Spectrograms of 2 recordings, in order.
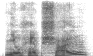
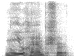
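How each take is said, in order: First: The ending sounds like the standalone word shire. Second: The ending sounds different from the word shire. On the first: The speaker calls it wrong. "Como é que se pronuncia essa palavra aí? New Hampshire? Não" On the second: The speaker calls it right. "Muda a pronúncia. A pala- Nesse caso, a pronúncia desse nome desse estado é New Hampshire"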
